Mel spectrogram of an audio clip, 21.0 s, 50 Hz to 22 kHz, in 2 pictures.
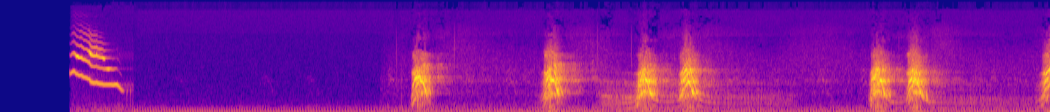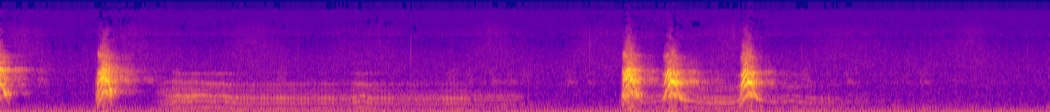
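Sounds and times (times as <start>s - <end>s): dog barking: 3.8s - 20.5s.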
